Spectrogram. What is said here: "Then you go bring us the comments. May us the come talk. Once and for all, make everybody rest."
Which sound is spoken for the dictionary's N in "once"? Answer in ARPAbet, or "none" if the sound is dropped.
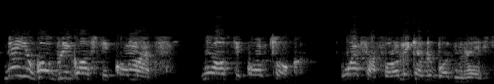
none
